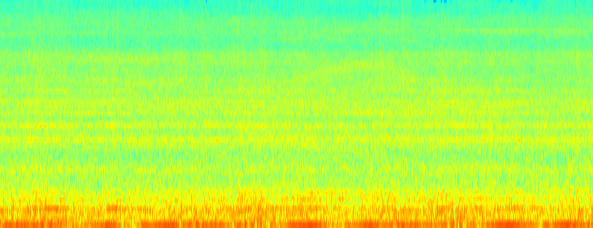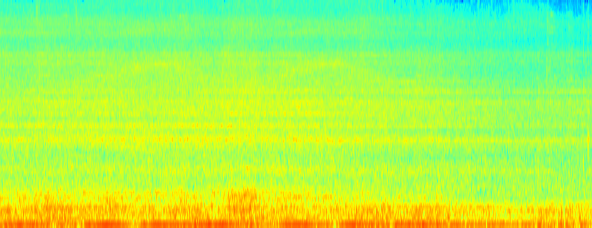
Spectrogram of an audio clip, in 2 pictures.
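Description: A train running at a railway station: a steady low rumble that swells and fades, with faint steady hums over it.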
